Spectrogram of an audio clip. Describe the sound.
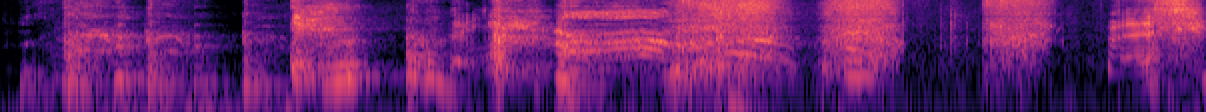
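Harsh, loud coughing during the winter cold season: a rapid run of many hacking bursts with brief breathy pauses between them, with no other sound.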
